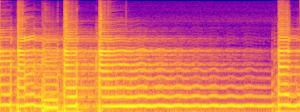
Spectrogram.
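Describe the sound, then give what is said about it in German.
An electric guitar played through an effects pedal with the compressor switched off: a few sharp picked attacks, then one chord left ringing with sustained harmonics before a final strum, heard alone. “Das ist jetzt aus, Henry? Das ist aus.”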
